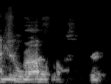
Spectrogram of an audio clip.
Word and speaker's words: New Braunfels: Is that how you pronounce that? Is that okay? Water park. Yeah, New Braunfels.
